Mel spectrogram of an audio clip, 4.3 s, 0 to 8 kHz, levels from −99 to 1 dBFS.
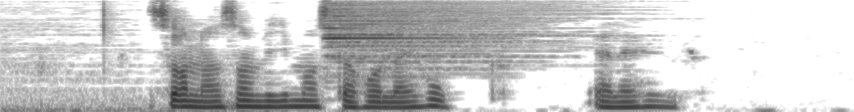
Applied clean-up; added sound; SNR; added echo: classical method Wiener filter.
